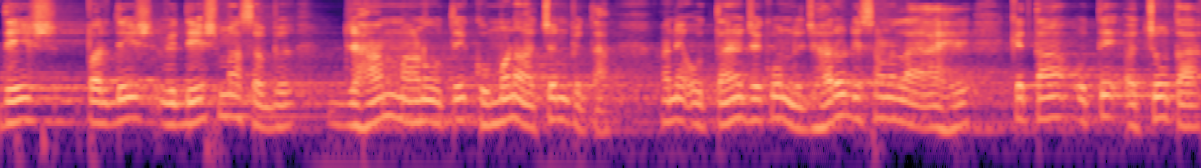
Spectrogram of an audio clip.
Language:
Sindhi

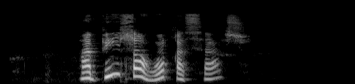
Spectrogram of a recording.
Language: Kabardian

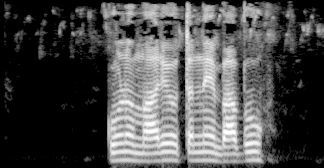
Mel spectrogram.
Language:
Goaria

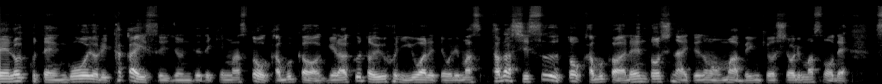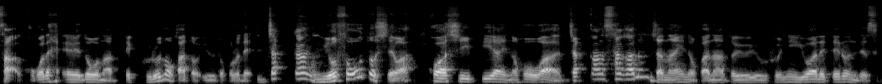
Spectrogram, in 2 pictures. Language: Japanese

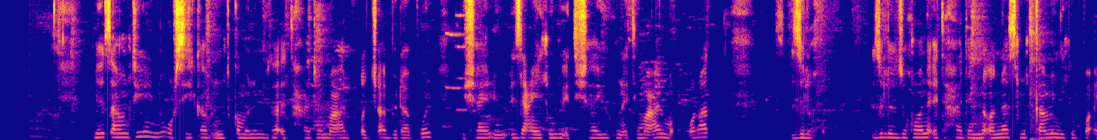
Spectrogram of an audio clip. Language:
Tigrinya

